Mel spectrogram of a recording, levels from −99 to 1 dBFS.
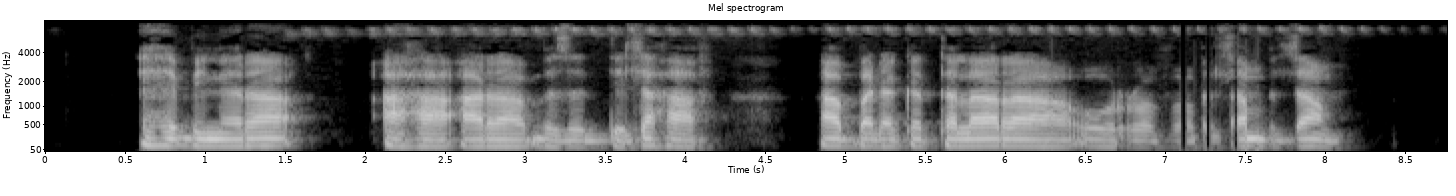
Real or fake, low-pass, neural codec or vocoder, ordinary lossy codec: real; 7.2 kHz; none; MP3, 64 kbps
